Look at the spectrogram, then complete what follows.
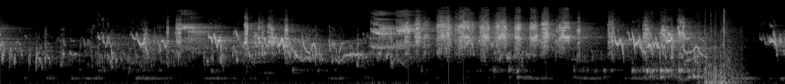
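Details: Budgerigars chirping continuously in a dense, busy chatter of warbled, scratchy notes and quick squawks, several voices overlapping, with a brief low thump near the end.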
